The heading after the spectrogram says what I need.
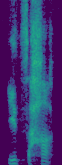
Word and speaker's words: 이삭: 이삭. 예, 이삭인데, 우리는 이삭이라고 발음하지만 히브리어 원어 발음은 뭘까요? 이삭. 이삭. 이삭.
